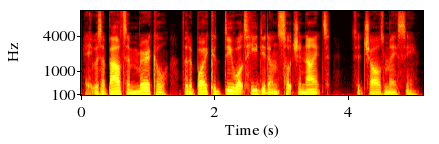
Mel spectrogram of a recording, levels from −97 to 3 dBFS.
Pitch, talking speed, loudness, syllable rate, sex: 110 Hz, 235 wpm, -19 LUFS, 5.6 syllables/s, male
